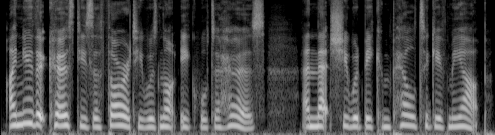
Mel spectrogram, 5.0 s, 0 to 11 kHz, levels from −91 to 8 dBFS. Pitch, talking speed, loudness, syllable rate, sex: 215 Hz, 240 wpm, -19 LUFS, 6.1 syllables/s, female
